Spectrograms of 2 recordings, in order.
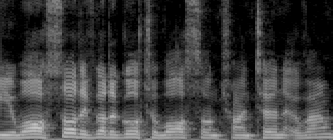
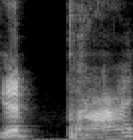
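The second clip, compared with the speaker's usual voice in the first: put-on, raised Scouse accent; 5 semitones higher, 6 dB louder than usual. Host signing off the show, saying goodbye in a Scouse accent. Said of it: "that's the uh, Scouse way of it".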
